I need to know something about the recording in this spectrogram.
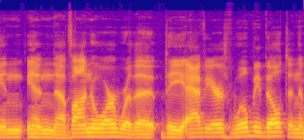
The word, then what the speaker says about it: Aviara: There's the phonetics. Aviara. Just if you look at it, break it, take the I and put a little, separate it. Aviara. Aviara. That's how you pronounce it.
